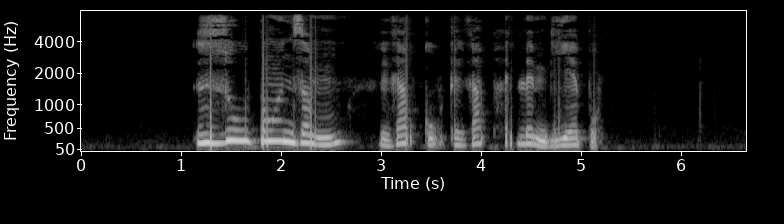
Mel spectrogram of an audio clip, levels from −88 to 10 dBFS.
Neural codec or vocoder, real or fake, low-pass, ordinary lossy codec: none; real; 7.2 kHz; MP3, 64 kbps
